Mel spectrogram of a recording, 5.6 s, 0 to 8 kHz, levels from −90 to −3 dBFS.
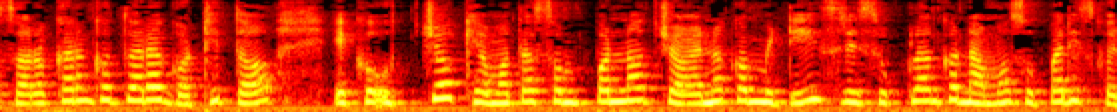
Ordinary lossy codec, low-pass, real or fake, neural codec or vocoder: none; none; real; none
